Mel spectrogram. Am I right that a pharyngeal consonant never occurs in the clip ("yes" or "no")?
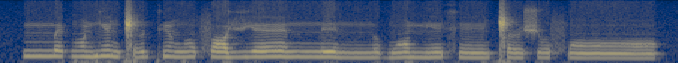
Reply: yes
